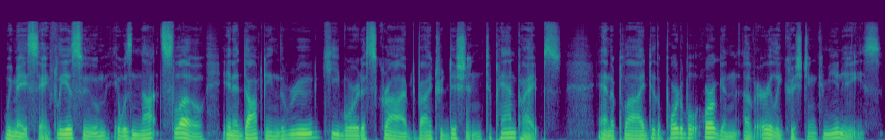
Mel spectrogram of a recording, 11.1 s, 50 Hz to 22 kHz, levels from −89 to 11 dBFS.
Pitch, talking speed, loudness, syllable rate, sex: 100 Hz, 155 wpm, -18 LUFS, 4.9 syllables/s, male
